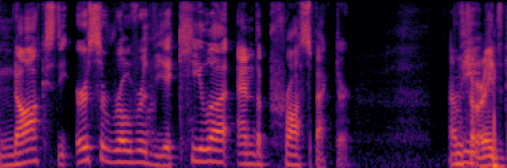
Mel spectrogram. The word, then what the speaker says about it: Aquila: will tell you that the constellation Aquila which is Latin for Eagle is pronounced Aquila and if you go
